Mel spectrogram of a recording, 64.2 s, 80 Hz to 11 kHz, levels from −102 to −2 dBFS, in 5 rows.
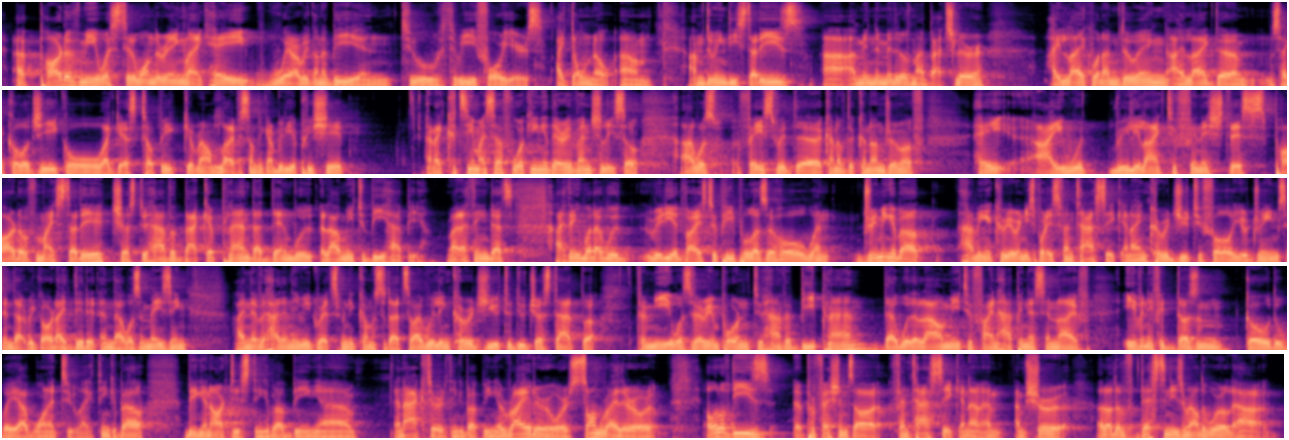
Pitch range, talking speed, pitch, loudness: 95-115 Hz, 220 wpm, 100 Hz, -19 LUFS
